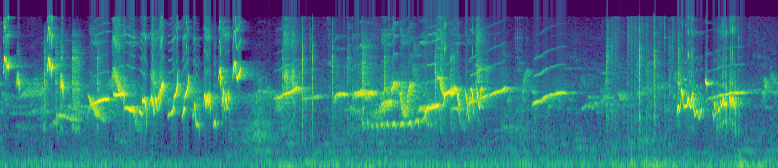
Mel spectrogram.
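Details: Fired-up White-rumped shama singing aggressively in a duel: dense, varied whistled warbles and rising slurs mixed with loud clicking notes in several bursts, with short pauses between phrases.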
